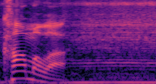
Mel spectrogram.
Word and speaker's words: Kamala: fellow hosts on fox her name is pronounced comma like the punctuation mark look kamala okay seriously i've heard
